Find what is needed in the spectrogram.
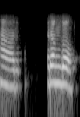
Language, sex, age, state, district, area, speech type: Marathi, female, 30-45, Maharashtra, Kolhapur, urban, conversation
